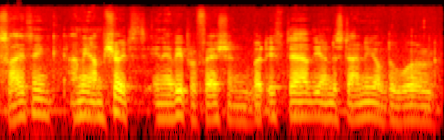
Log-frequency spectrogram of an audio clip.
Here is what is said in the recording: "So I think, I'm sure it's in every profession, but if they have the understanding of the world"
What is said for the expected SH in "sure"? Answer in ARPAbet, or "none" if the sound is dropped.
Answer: SH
